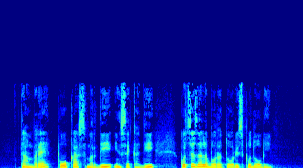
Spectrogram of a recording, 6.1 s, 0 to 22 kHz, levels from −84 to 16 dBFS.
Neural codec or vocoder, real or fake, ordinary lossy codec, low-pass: codec, 44.1 kHz, 7.8 kbps, Pupu-Codec; fake; MP3, 48 kbps; 19.8 kHz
